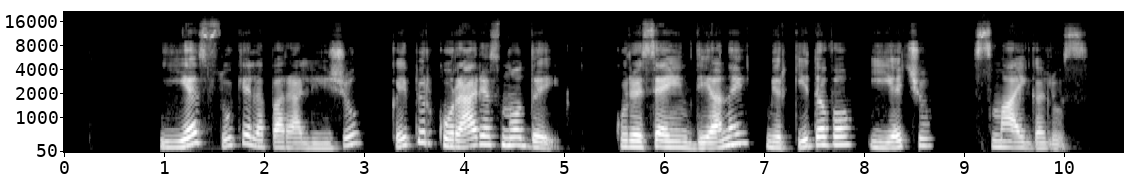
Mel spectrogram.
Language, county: Lithuanian, Vilnius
